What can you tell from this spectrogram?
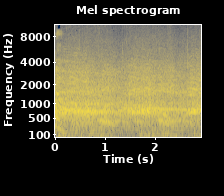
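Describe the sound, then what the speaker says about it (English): Arena crowd roaring and cheering throughout a WWE 2K20 NXT wrestling match, a steady dense wash of noise with a commentator's voice talking over it. "The crowd is getting into this match."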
